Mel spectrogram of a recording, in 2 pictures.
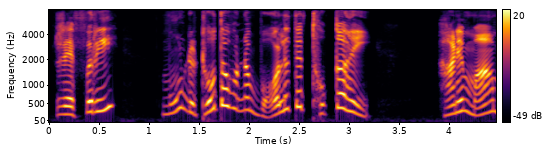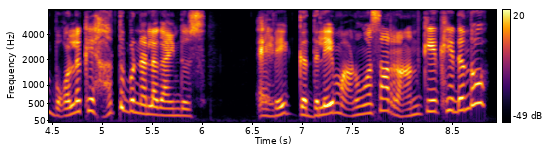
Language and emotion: Sindhi, disgusted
